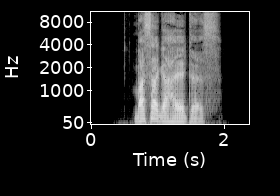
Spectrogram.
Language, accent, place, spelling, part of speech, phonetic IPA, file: German, Germany, Berlin, Wassergehaltes, noun, [ˈvasɐɡəˌhaltəs], De-Wassergehaltes.ogg
- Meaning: genitive singular of Wassergehalt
